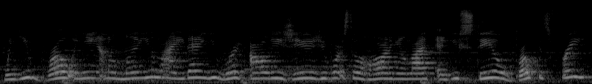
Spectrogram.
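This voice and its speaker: With a high, brisk voice echoing around the room, a woman in her late twenties tells her vlog audience about something from her own life. She's earnest and forceful, circling back to the same phrases for emphasis.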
